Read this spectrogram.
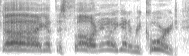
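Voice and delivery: very high, whiny mock panic; mocking phone filmers. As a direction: mimic a silly bystander in a high, stretched voice. Mimics crowd filming on phones.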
